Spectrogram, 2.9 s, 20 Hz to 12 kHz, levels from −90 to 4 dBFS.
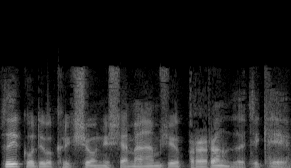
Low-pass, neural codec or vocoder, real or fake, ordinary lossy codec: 7.2 kHz; codec, 16 kHz, 0.8 kbps, ZipCodec; fake; AAC, 32 kbps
